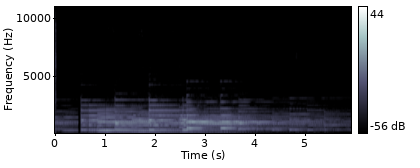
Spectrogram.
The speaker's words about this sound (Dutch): De muziek is leuk en kalm.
